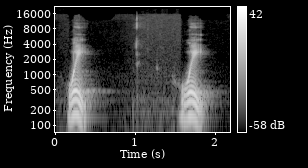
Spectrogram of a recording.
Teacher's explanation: you put your tongue up in the T position but you don't release. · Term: stop T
